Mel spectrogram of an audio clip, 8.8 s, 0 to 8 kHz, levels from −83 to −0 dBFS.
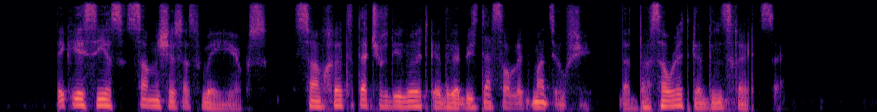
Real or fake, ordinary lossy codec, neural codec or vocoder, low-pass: fake; Opus, 32 kbps; codec, 16 kHz, 0.5 kbps, X-Codec, HuBERT features, trained on balanced general audio; 7.2 kHz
